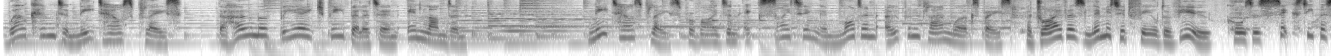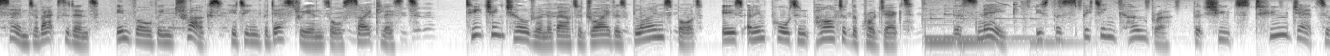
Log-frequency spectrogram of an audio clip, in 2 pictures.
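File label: British corporate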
